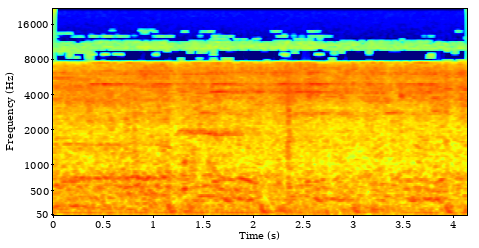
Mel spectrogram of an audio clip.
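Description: Crowd noise of a large mass of cyclists riding together: a dense, steady mix of many voices and rolling bicycle noise with scattered squeals.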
